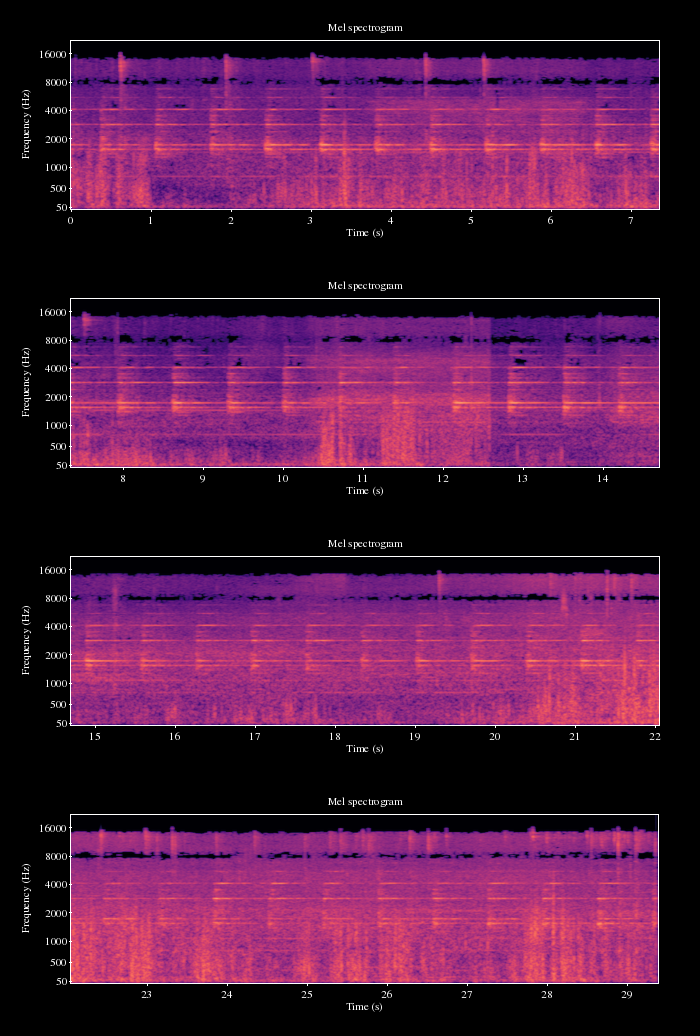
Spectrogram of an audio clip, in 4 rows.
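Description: Amtrak electric trains on the Northeast Corridor: a rumble and clatter of wheels on rail with many small clicks, over a steady high whine. It swells about a third of the way in and grows loudest over the last third as an Amtrak ACS-64 electric locomotive comes up the track.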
